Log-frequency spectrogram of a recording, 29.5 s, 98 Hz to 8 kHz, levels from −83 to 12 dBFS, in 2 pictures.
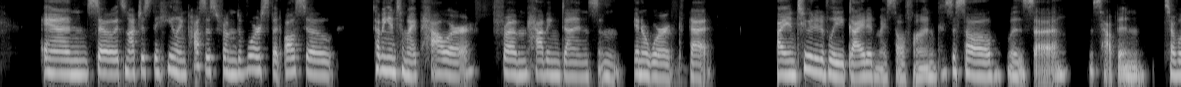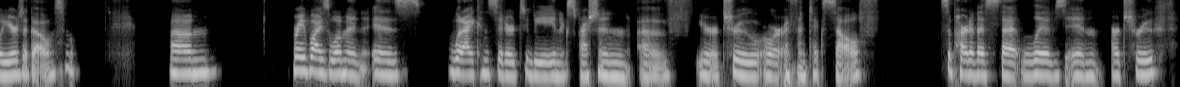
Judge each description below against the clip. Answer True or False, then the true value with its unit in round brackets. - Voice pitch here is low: False (190 Hz)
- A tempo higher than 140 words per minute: False (135 wpm)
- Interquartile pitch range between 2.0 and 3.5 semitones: True (2.7 semitones)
